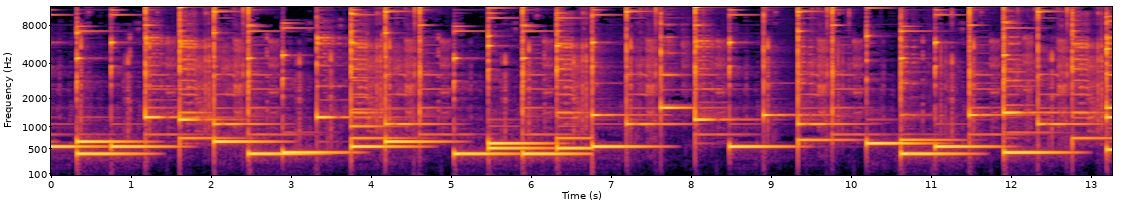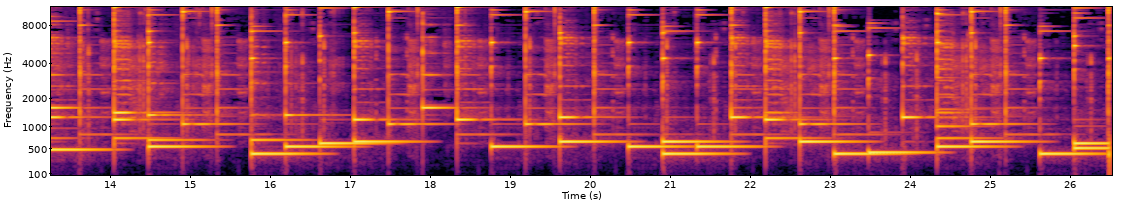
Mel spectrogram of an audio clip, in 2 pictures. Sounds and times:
Lullaby: 0:00.0 - 0:26.5.

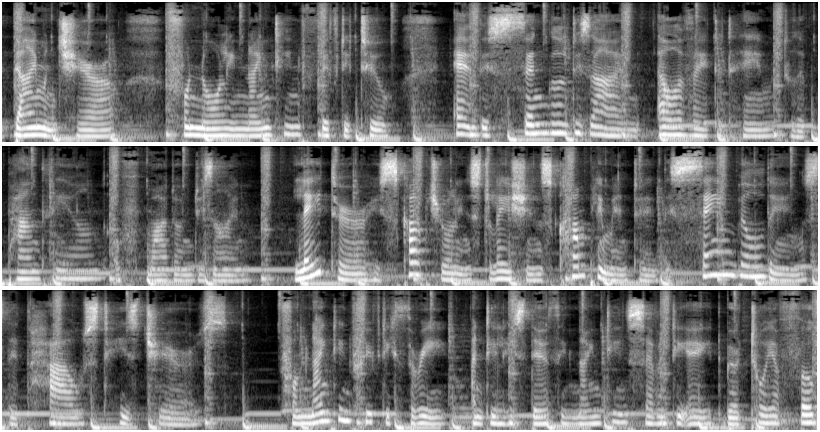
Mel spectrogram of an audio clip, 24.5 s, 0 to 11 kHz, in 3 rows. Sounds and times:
Music: 0:00.0 - 0:24.4
Speech: 0:00.0 - 0:24.4.

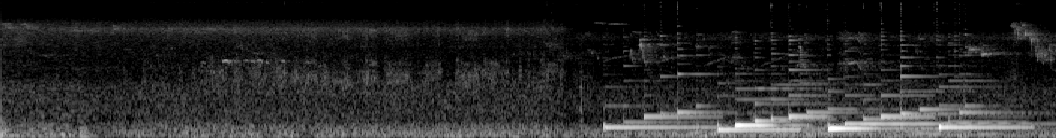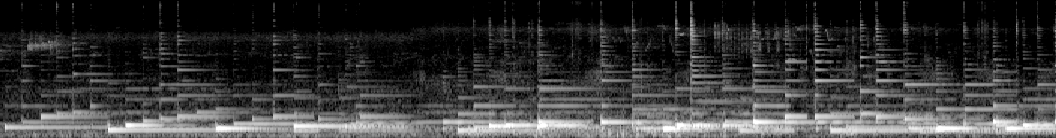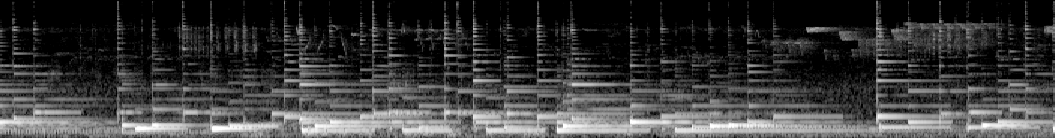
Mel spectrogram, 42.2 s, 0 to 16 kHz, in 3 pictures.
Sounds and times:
Harp: 0:07.9 - 0:42.2.

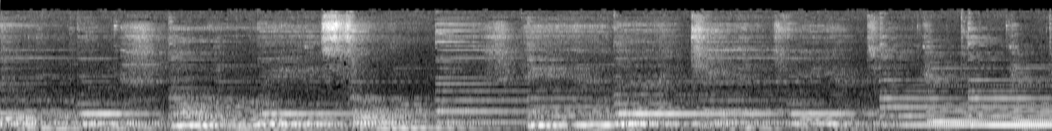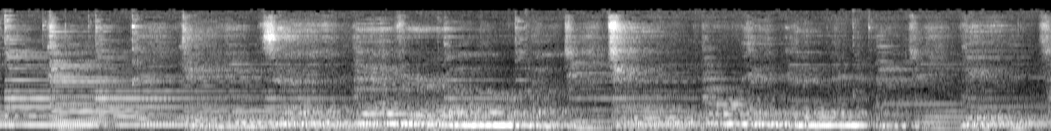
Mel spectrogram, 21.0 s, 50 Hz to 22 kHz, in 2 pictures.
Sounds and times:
Male singing: 0:00.0 - 0:09.0, 0:12.3 - 0:21.0
Music: 0:00.0 - 0:21.0.

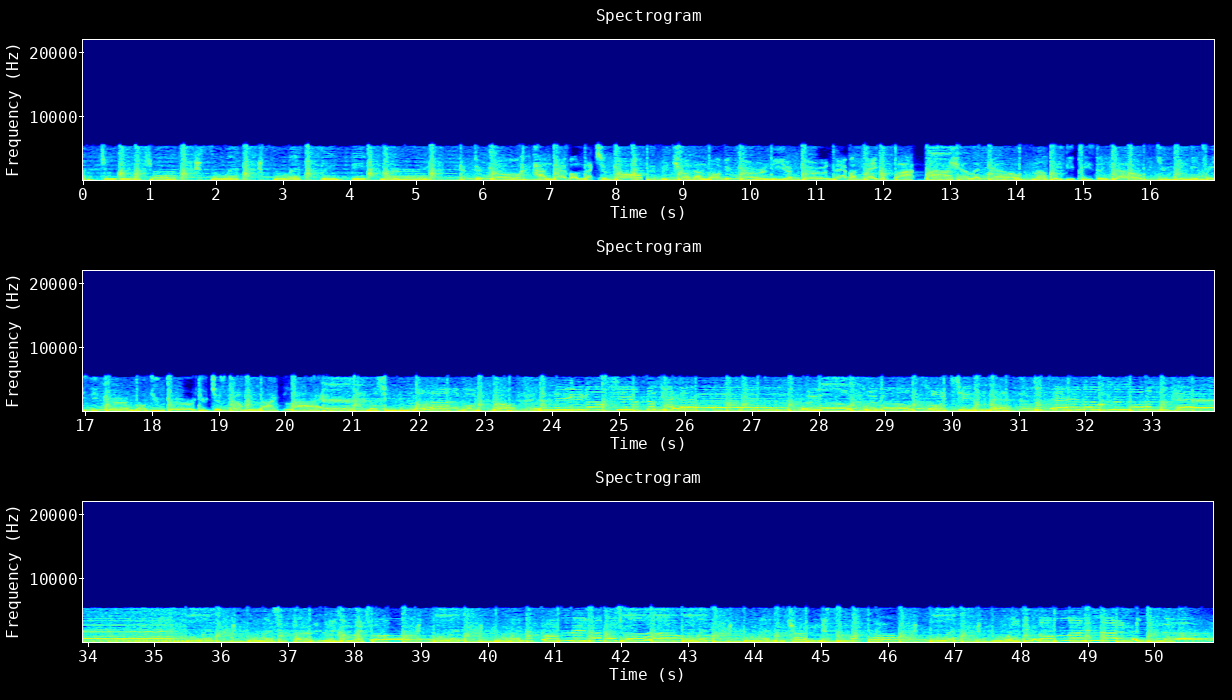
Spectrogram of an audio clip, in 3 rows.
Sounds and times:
Background music: 0:00.0 - 0:50.8
Soundtrack music: 0:00.0 - 0:50.8.

